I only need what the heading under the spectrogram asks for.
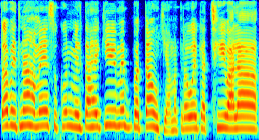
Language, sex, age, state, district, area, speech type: Hindi, female, 30-45, Rajasthan, Jodhpur, rural, spontaneous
